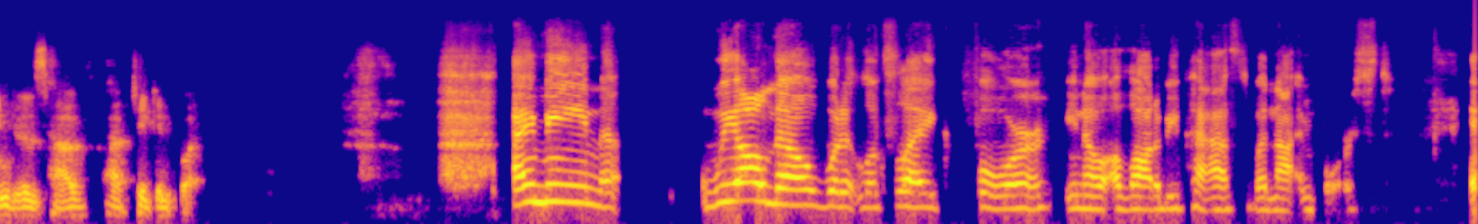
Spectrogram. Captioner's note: sighs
